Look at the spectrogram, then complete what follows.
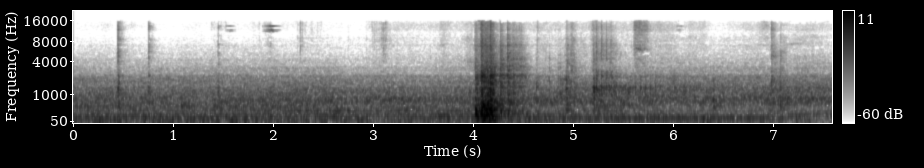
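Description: A short, loud clatter about four seconds in, over faint small ticks and a low background hum, with a faint steady low hum for a few seconds after it.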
